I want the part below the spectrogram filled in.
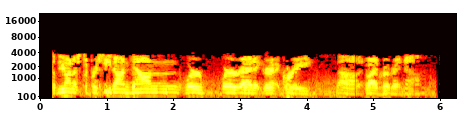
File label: Incident Tac 1, scanner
